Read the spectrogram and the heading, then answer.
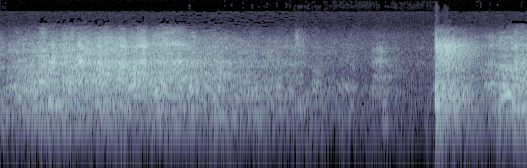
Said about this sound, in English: Wait a minute. I want to shut the door. Wait till I shut the door.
